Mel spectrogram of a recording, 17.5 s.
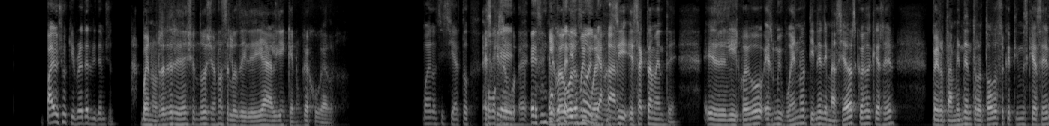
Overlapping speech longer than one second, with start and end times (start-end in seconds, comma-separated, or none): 8.0-10.4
